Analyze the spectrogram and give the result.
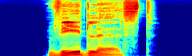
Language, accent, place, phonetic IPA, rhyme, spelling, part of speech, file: German, Germany, Berlin, [ˈveːdləst], -eːdləst, wedlest, verb, De-wedlest.ogg
- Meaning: second-person singular subjunctive I of wedeln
